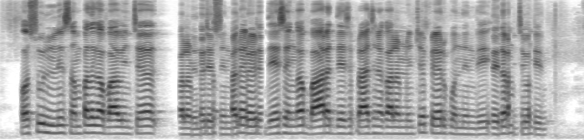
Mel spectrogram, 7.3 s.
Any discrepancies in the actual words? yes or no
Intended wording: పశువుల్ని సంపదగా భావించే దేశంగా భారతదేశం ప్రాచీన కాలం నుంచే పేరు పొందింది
yes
